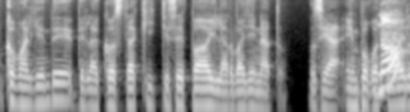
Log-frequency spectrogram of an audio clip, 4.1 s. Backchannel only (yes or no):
yes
